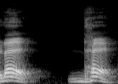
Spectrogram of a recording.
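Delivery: डे, ढे said very slowly with a sharp flapped tongue flick; slow demo of डे and ढे, tongue thrown down from the palate; sound demonstration. Shown as a demonstration. Teacher showing students how डे and ढे are flapped, slowly. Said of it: "यहां पे क्या झटके से आएंगे".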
